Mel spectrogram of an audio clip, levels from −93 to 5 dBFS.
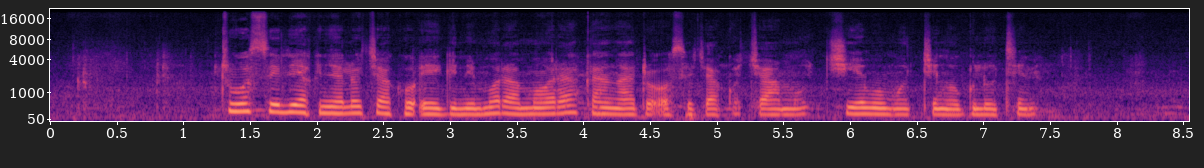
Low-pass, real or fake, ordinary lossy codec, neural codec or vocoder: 19.8 kHz; fake; none; vocoder, 44.1 kHz, 128 mel bands, Pupu-Vocoder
